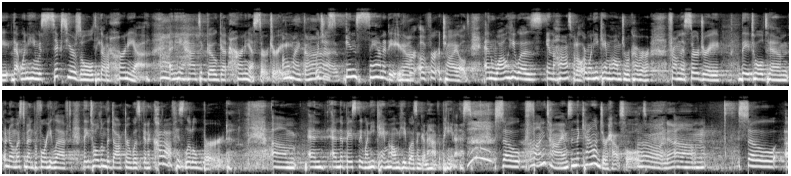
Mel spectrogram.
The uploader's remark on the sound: This week’s My Favorite Murder comes to you live from the Rams Head Live.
